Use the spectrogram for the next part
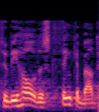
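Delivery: usual speaking voice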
